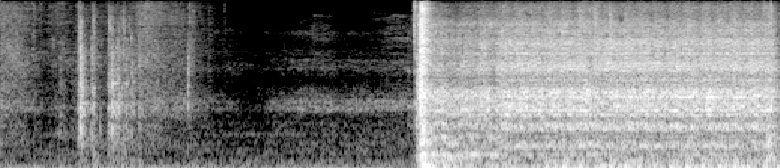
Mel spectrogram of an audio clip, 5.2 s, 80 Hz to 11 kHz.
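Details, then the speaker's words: 1990 Ford F250 project truck: silence, then starter spins the engine in a fast, uneven churn that never catches; crank no start because the key and ignition weren't switched on. "now maybe if I you know put the key in the ignition so the ignition would actually be on while I'm trying to start this motor vehicle that'd be fantastic"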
